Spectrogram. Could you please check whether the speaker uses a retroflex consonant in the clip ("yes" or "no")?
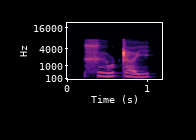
yes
